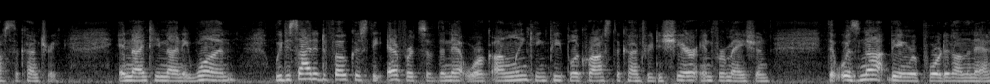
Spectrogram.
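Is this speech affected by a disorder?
No.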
